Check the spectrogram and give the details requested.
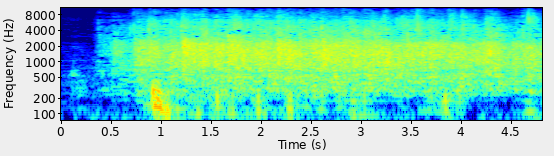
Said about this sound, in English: Okay, thanks. One big applause.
